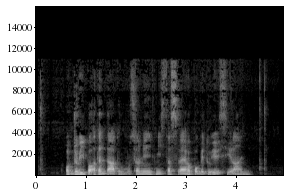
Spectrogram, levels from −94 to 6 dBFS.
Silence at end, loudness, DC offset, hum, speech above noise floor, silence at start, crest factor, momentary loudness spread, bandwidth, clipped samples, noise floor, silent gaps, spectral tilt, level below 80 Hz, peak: 0.65 s; -28 LUFS; under 0.1%; none; 34 dB; 0.6 s; 20 dB; 10 LU; 11.5 kHz; under 0.1%; -61 dBFS; none; -6 dB/octave; -56 dBFS; -8 dBFS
